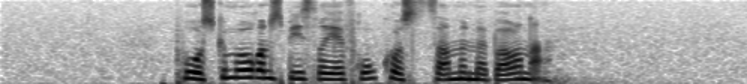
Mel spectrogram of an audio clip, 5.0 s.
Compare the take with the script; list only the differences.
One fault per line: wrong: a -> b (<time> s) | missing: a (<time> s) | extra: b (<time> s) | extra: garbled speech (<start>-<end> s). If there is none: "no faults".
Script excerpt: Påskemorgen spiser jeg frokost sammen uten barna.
wrong: uten -> med (3.1 s)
